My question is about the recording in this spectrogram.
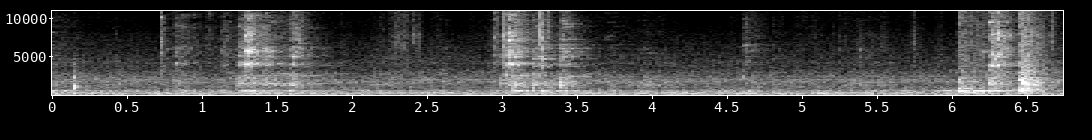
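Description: Small paring knife cutting through crisp Red Love apple flesh and skin: three short, crisp cuts about a second, three seconds and six seconds in. Under them runs a steady background hum.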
